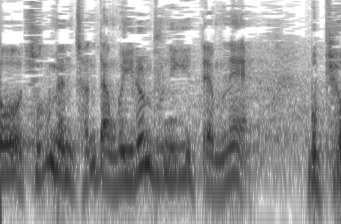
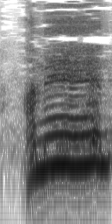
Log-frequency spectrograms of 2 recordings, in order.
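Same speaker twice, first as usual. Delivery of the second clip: bright, cheerful, sunny, wide-awake voice; 5 semitones higher, 9 dB louder than usual. Speaker demonstrating how to answer his wife's late-night call, bright answer. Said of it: "밝게".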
